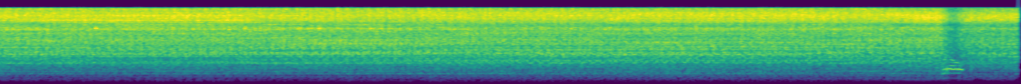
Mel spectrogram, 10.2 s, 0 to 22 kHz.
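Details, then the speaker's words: 2004 Nissan Frontier 2.4L after a valve cover leak repair and new spark plugs: steady, even idle with no skips or stumbles; runs smoothly with no misfire. "it's done the plugs are in it sounds good it doesn't sound like it's missing"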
